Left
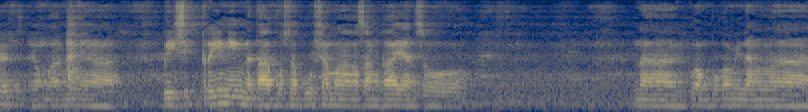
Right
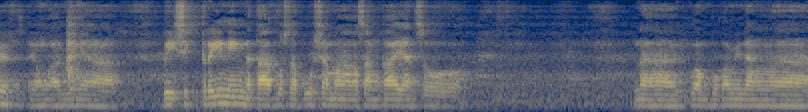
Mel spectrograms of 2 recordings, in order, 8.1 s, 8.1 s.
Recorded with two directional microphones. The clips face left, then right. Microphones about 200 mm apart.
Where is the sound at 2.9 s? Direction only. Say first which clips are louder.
Right 2 dB; centre (ahead or behind).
